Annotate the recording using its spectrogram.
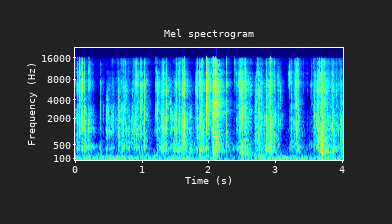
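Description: Clear plastic packaging crinkling and rustling in irregular crackles as hands handle it, with one sharper crackle about two seconds in.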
